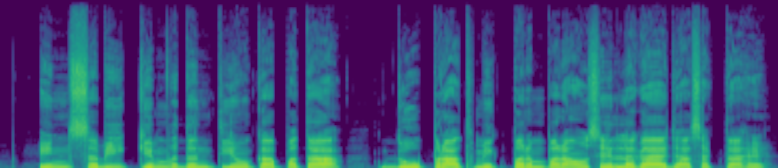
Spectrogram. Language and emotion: Hindi, neutral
